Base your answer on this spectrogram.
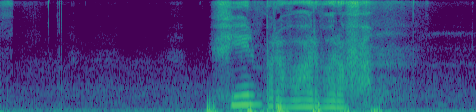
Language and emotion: Russian, sad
